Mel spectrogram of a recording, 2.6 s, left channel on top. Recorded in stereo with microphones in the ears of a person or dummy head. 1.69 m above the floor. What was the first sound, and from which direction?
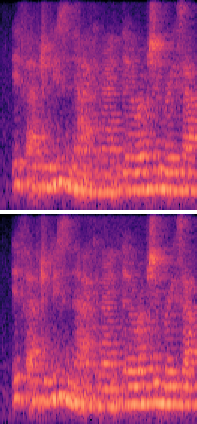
A woman speaking, 10° right (ahead or behind).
